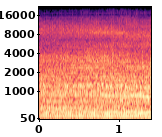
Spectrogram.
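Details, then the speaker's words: Toyota RAV4 that came in for hard steering, idling after the fix: smooth, even hum with steady pitch and no ticks or stumbles, and the battery light that had stayed on is now off. Normal idle. "So as you can hear, the engine is running and the battery light is off."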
